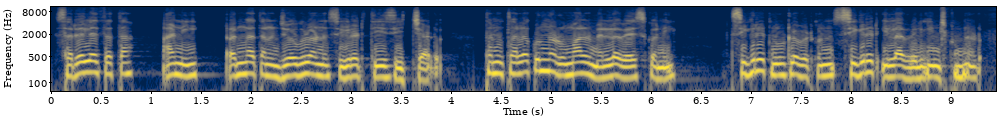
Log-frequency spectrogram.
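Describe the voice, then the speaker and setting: A man narrating a first-person ghost story as a storyteller, dramatic and slowing down for suspense. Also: on the high side, a little mellow, smooth.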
